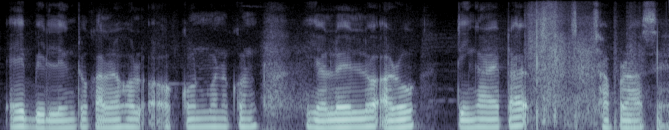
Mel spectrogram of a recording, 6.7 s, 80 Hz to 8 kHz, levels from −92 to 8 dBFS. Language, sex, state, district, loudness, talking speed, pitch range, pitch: Assamese, male, Assam, Sonitpur, -18 LUFS, 115 wpm, 125-135 Hz, 130 Hz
